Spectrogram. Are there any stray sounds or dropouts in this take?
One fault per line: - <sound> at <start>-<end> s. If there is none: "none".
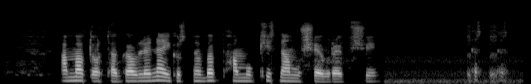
- laugh at 4.7-5.1 s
